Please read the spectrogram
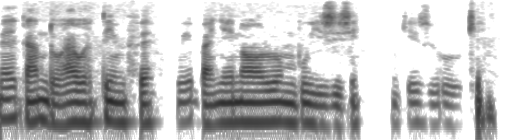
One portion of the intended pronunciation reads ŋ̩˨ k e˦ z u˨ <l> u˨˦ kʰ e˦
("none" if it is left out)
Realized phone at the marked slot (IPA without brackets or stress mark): ɾ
